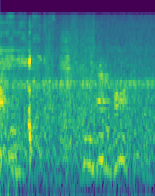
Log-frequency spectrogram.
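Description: A person's soft voice speaking a few low words, with a single sharp click about half a second in.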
